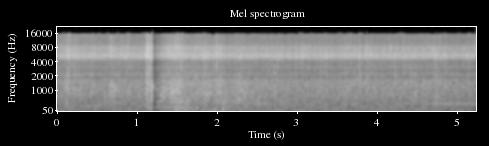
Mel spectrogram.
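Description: Steady rain falling through woodland, with one sharp click about a second in.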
